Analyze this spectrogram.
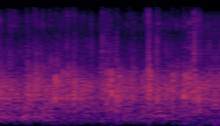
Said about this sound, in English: Give them a round of applause if you would as they come up.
